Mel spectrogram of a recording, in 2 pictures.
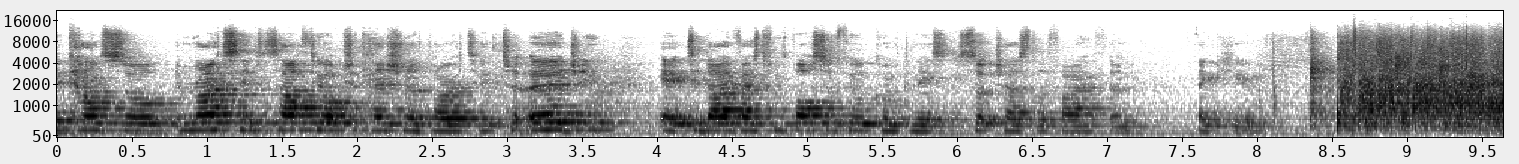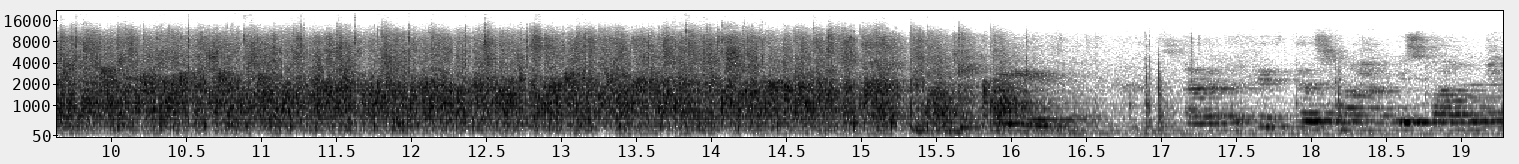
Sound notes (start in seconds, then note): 13.5 applause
